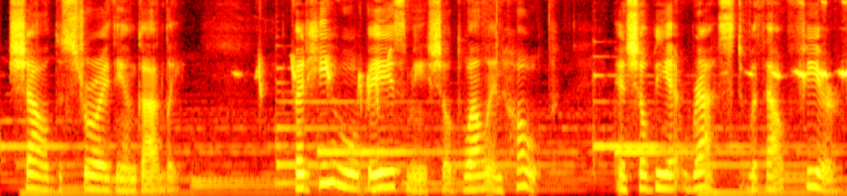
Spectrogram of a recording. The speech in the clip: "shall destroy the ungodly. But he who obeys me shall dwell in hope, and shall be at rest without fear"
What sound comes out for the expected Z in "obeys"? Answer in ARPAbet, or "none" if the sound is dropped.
Z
